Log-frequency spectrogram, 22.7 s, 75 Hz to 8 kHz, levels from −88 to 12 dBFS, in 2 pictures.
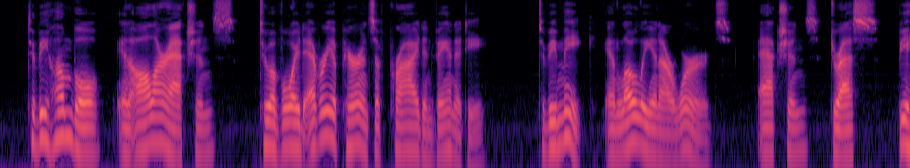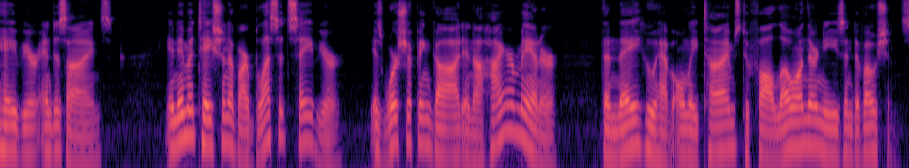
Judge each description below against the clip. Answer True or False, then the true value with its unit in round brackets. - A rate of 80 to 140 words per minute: False (150 wpm)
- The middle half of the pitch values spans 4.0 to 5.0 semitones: True (4.3 semitones)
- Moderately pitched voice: False (120 Hz)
